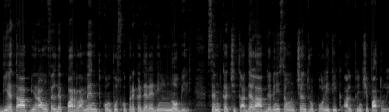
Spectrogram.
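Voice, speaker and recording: In a Bucharest accent, a man with a fairly high pitch and ordinary pitch variation talks at a moderate pace over a quiet background. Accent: Bucharest Romanian. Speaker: history YouTuber. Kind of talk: scripted narration; humorous educational narration. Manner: lively, joking. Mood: wry, joking.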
